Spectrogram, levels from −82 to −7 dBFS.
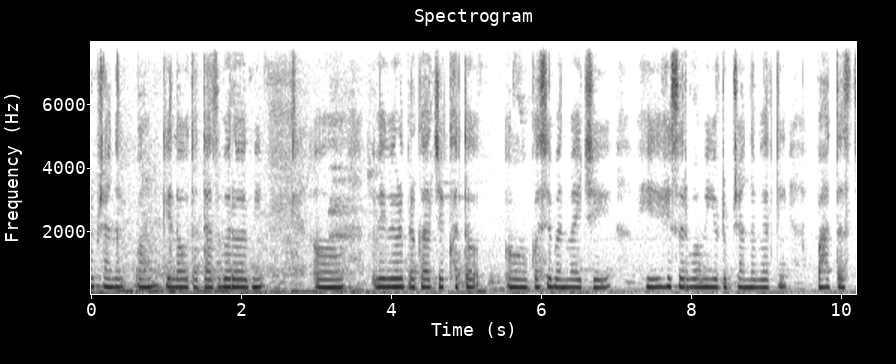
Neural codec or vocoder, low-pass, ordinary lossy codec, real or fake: none; none; none; real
